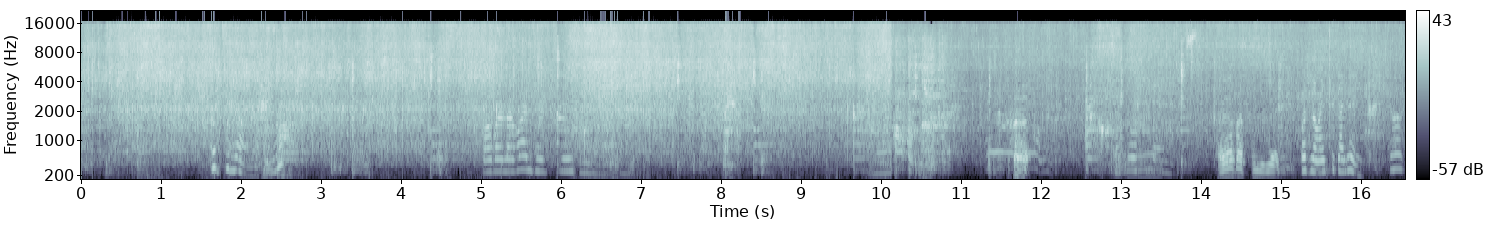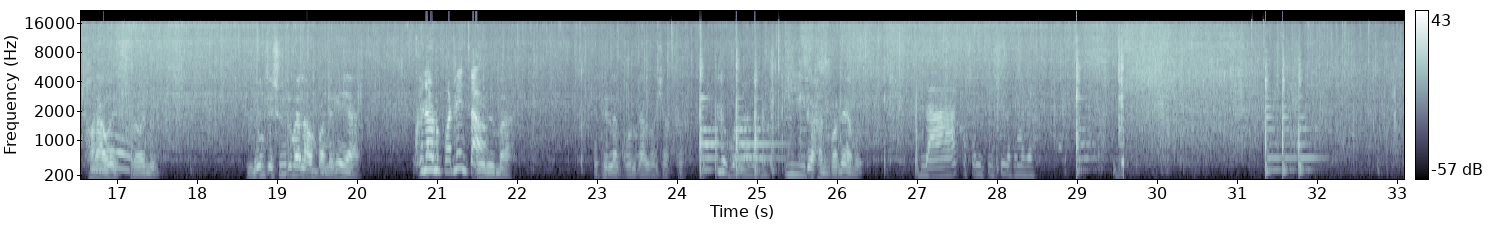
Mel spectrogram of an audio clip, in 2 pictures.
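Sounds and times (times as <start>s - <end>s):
potatoes sizzling in oil: 0.0s - 33.0s
spoon clicking against pan: 31.4s - 32.1s.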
